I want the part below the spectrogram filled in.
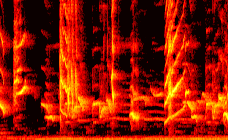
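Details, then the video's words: An Oriental magpie-robin sings a full, rich, varied song of clear rising whistles mixed with harsh, scratchy bursts, over a faint low hum. "kacer ngeplay bongkar isian"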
